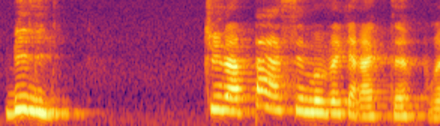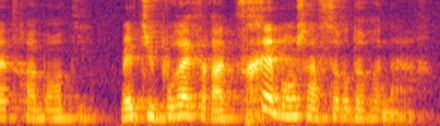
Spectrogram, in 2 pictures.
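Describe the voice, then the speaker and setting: A woman's voice: medium pitch, expressive, normal speed, a bit bright, natural voice. A woman voicing a father hamster who is a bandit, earnest and a bit worried.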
